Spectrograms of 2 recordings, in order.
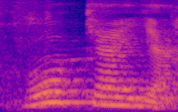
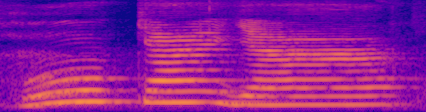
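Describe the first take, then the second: First: Said in the usual way. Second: "Rokaya" drawn out syllable by syllable; syllabes étirées. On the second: Shown as a demonstration. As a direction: hold each of the three syllables in "Rokaya". (« Rokaya » en étirant chaque syllabe) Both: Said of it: "intéressons-nous à la syllabe ro".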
